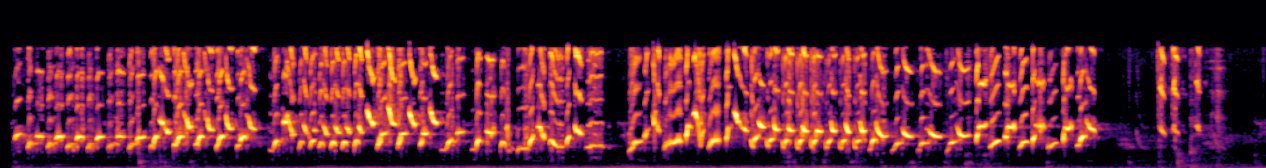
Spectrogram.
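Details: A goldfinch × canary hybrid (mule) sings a powerful, clean goldfinch-style song, a fast, bright run of twittering and trilled notes.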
